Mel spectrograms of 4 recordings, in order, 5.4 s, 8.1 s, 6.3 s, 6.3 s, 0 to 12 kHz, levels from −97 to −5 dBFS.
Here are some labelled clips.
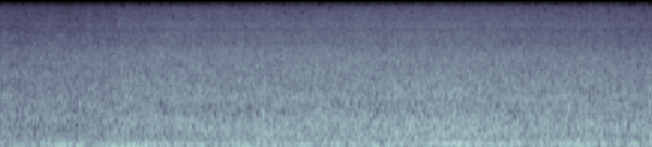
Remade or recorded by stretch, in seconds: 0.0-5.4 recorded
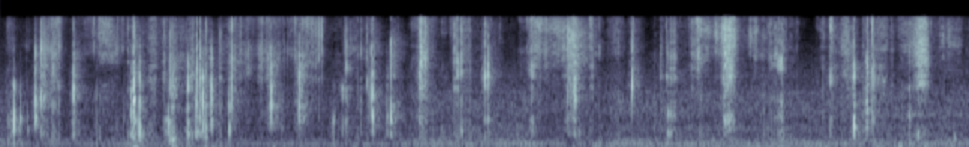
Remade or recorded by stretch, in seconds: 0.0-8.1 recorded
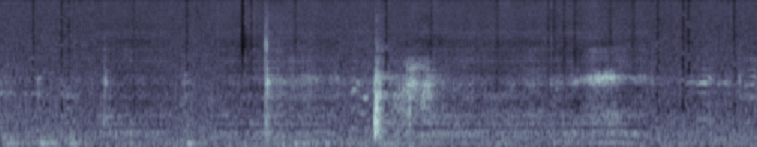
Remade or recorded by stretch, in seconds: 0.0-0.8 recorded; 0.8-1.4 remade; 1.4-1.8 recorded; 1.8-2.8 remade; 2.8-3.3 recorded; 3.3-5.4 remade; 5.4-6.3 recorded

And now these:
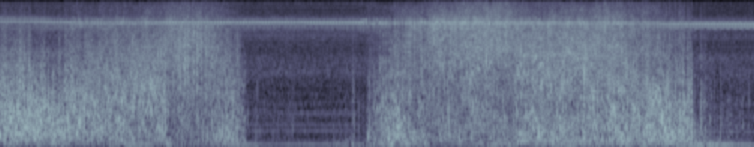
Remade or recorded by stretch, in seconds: 0.0-0.6 recorded; 0.6-1.3 remade; 1.3-3.0 recorded; 3.0-5.5 remade; 5.5-6.3 recorded

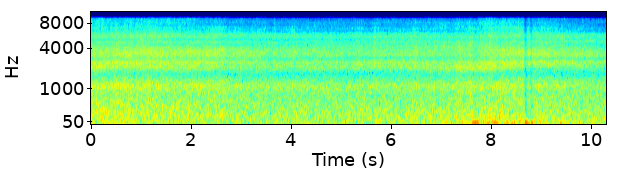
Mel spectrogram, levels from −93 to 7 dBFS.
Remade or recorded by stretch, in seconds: 0.0-8.5 recorded; 8.5-9.3 remade; 9.3-10.3 recorded

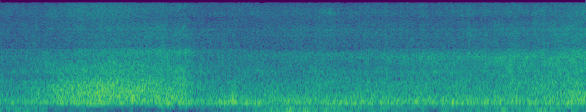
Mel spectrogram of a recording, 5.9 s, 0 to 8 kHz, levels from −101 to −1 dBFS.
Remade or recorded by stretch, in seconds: 0.0-0.5 remade; 0.5-1.6 recorded; 1.6-2.5 remade; 2.5-3.6 recorded; 3.6-5.9 remade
